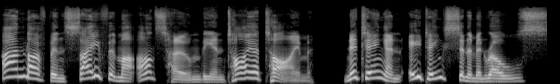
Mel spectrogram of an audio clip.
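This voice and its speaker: A man's high-pitched put-on character voice on a very clean recording with a silent background. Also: moderate pace. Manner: gentle, cheerful.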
